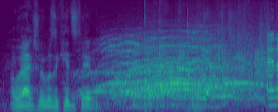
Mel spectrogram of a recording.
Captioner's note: cheers and applause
